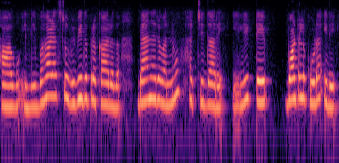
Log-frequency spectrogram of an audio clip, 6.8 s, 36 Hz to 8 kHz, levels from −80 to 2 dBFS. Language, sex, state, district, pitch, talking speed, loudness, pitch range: Kannada, female, Karnataka, Bidar, 270 Hz, 115 wpm, -20 LUFS, 245-295 Hz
